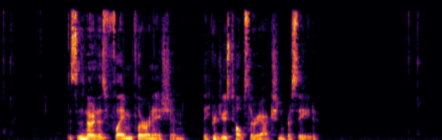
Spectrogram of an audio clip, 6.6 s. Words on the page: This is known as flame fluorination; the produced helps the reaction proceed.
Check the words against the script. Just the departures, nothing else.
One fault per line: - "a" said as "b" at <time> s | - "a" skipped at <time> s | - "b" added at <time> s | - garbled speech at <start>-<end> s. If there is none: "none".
none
